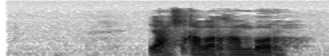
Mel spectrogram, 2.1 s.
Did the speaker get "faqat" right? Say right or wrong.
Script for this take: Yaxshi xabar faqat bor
wrong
